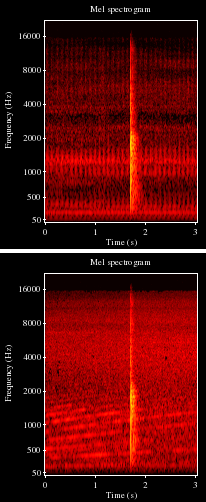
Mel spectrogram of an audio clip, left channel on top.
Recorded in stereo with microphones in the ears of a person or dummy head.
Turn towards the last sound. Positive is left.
turn(degrees=10)  # may be behind; listen again after turning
